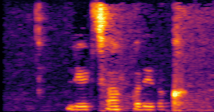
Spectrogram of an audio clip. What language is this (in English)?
Dhatki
